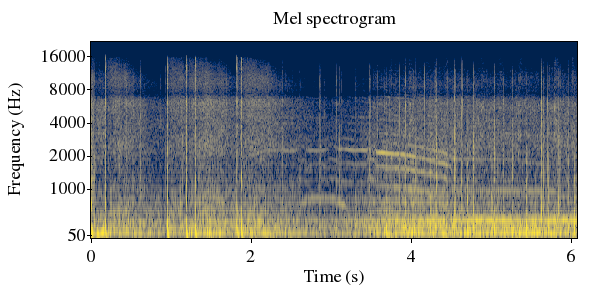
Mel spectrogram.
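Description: Aerial fireworks bursting over water: repeated sharp bangs and crackling, with a few falling tones near the middle. A steady low hum joins about halfway through and carries on.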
